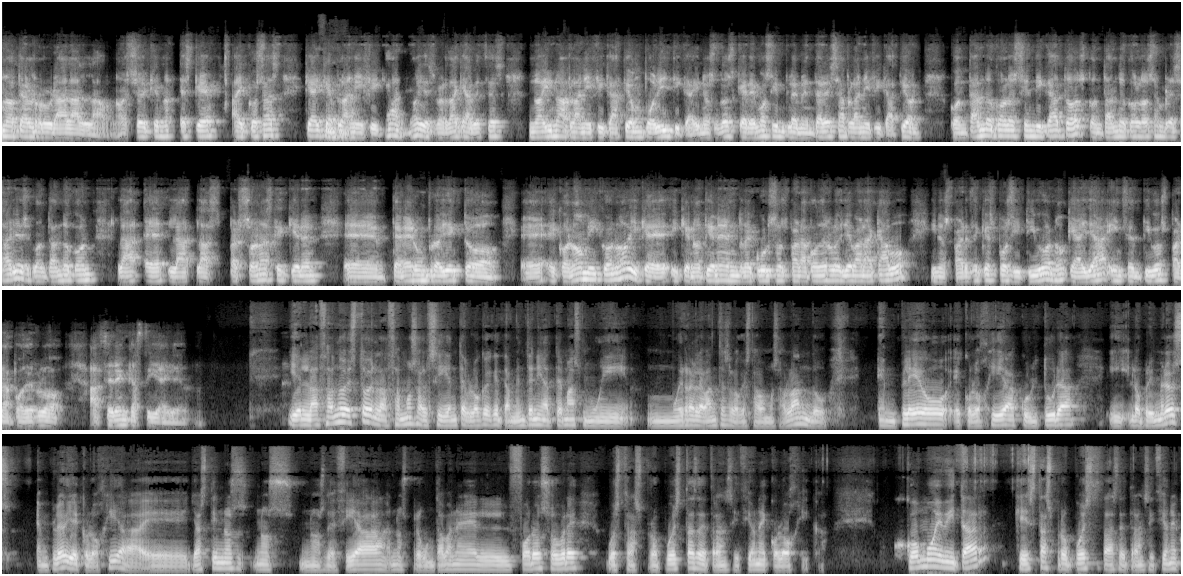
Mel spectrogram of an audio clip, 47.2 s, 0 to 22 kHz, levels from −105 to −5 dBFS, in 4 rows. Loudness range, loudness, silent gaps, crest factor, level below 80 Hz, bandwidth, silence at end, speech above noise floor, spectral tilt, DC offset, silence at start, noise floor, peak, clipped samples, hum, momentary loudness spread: 6 LU; -20 LUFS; none; 14 dB; -58 dBFS; 16.5 kHz; 0 s; 35 dB; -6.5 dB/octave; under 0.1%; 0 s; -54 dBFS; -6 dBFS; under 0.1%; none; 10 LU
